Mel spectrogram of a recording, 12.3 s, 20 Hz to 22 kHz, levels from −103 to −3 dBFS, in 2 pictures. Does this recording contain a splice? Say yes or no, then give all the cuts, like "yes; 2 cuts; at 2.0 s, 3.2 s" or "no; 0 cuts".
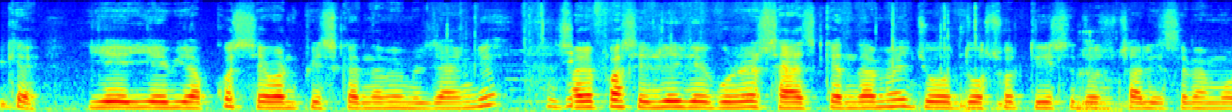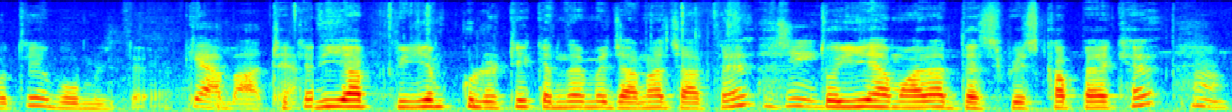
yes; 2 cuts; at 2.9 s, 7.7 s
